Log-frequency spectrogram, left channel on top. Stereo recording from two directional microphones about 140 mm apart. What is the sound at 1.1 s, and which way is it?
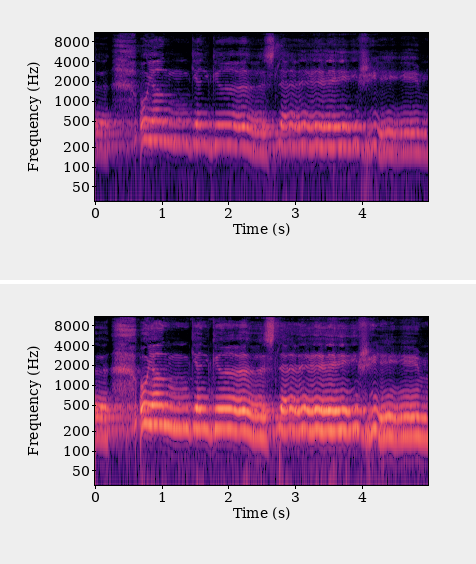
Music, 60° right (ahead or behind).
